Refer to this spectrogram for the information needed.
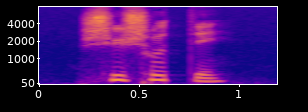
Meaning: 1. to whisper 2. to gossip 3. to rustle
- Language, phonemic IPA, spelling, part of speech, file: French, /ʃy.ʃɔ.te/, chuchoter, verb, Fr-chuchoter.ogg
